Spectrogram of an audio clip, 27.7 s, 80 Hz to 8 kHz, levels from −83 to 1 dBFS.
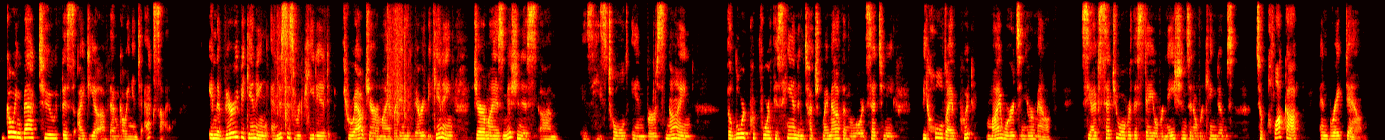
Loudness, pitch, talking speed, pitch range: -22 LUFS, 180 Hz, 170 wpm, 165-205 Hz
